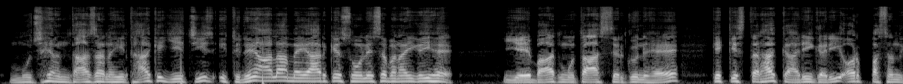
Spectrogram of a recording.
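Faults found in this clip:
Low-delay AAC compression throughout, likely AAC-ELD at a low rate, near 24 kbps. Coarse quantisation of frequency lines leaves speech heavily rough and grainy, with noise between harmonics and a synthetic-sounding top band.

Loud pop at 1.81 s, about 30 ms, after "نہیں تھا کہ یہ" and before "چیز اتنے". A second at 2.63 s, before "معیار کے سونے سے". A voltage step or pulse from a plug, switch, static or driver glitch is likely added to the signal. Each is a single sharp pop, roughly 10 dB then 15 dB above the speech, which continues underneath.

Pre-echo at 3.30 s, spread over 16 ms, just before "کے سونے سے بنائی". The transform block spreads quantisation noise ahead of a late attack, leaving a short hiss and a softened onset.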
